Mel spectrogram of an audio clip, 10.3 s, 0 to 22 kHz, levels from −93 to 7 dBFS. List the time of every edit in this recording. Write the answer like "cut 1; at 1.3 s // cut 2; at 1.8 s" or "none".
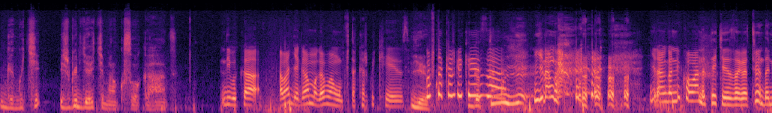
cut 1; at 2.8 s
